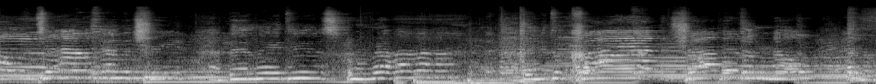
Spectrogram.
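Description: Live hillbilly-style country band: acoustic guitars strummed over an upright double bass line, with singing.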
